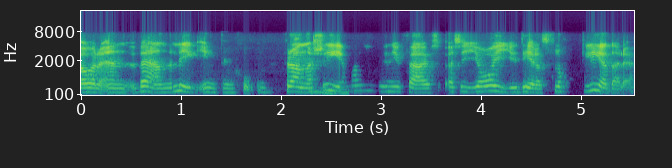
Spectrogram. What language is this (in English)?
Swedish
